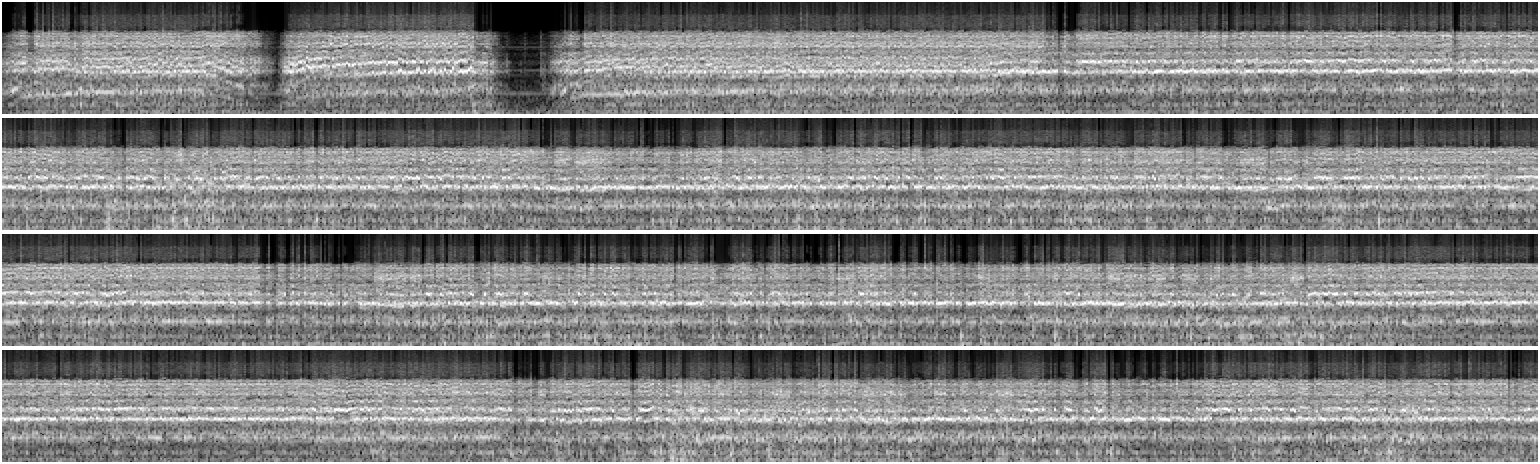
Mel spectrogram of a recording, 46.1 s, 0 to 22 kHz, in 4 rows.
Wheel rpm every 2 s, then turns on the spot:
140, 150, 150, 210, 220, 230, 230, 220, 230, 230, 230, 220, 230, 230, 230, 230, 220, 230, 220, 230, 230, 230, 230.
none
